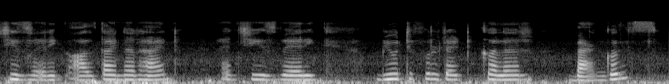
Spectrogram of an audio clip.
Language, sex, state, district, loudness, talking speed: English, female, Karnataka, Bangalore, -17 LUFS, 135 wpm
